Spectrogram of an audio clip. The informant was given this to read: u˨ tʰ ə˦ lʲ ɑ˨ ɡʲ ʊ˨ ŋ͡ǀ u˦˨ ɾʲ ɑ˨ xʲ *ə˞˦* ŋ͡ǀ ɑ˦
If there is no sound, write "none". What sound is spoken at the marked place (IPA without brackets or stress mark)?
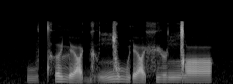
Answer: ə˞˦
